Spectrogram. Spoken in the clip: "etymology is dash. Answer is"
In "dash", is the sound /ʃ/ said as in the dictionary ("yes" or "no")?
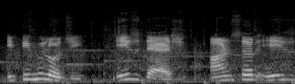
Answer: yes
